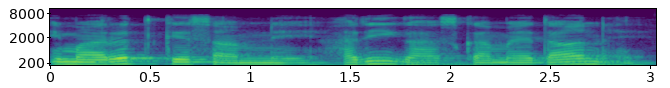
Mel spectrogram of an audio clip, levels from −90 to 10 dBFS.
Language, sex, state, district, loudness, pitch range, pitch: Hindi, male, Uttar Pradesh, Lucknow, -18 LUFS, 125-150 Hz, 130 Hz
